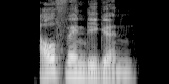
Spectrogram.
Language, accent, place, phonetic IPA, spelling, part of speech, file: German, Germany, Berlin, [ˈaʊ̯fˌvɛndɪɡn̩], aufwändigen, adjective, De-aufwändigen.ogg
- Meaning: inflection of aufwändig: 1. strong genitive masculine/neuter singular 2. weak/mixed genitive/dative all-gender singular 3. strong/weak/mixed accusative masculine singular 4. strong dative plural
